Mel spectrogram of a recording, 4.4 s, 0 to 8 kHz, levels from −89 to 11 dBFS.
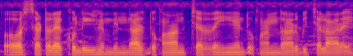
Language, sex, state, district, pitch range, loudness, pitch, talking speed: Hindi, male, Madhya Pradesh, Katni, 100-110 Hz, -22 LUFS, 105 Hz, 175 wpm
